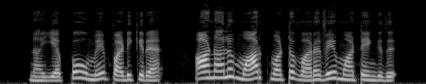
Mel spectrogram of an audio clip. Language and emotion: Tamil, sad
